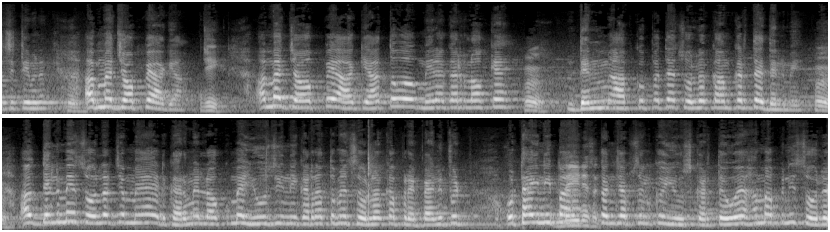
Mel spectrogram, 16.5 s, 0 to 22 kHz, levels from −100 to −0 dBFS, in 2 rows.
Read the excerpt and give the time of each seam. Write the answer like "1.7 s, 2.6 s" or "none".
14.2 s

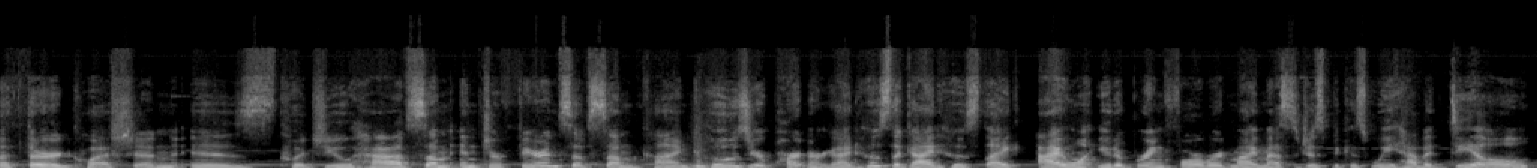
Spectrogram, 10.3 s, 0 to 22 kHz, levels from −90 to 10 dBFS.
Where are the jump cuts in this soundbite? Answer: 4.6 s

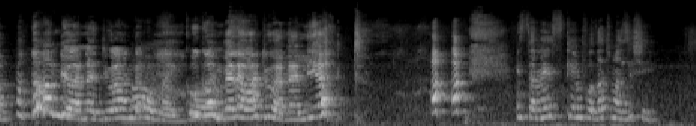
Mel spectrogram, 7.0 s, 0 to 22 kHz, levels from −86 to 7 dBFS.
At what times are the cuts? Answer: 5.2 s

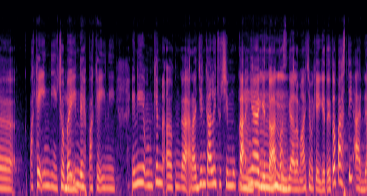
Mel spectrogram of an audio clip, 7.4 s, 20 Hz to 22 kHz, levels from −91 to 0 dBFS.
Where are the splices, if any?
none

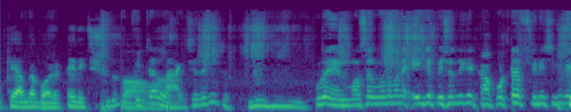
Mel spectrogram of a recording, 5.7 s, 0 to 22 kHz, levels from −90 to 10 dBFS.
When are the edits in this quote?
1.2 s

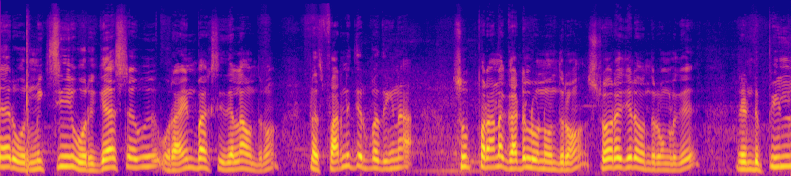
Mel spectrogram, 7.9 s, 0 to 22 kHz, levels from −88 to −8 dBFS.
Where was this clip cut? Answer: none

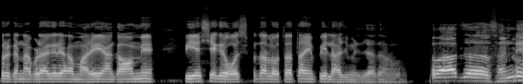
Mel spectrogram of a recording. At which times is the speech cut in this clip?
4.3 s

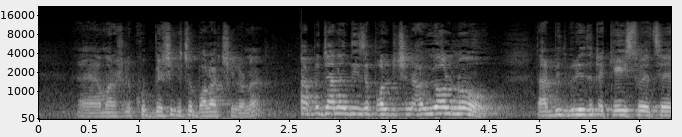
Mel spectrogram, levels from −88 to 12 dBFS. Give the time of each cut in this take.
2.6 s

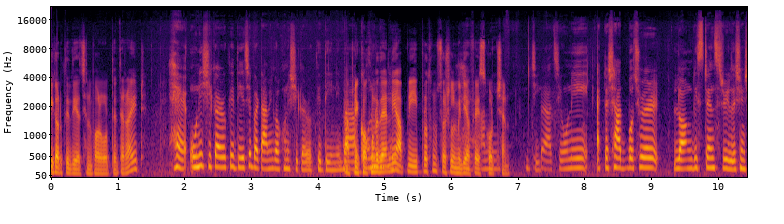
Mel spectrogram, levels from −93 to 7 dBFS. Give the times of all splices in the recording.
7.6 s

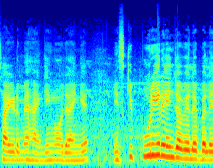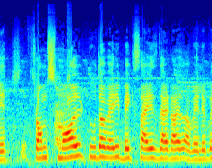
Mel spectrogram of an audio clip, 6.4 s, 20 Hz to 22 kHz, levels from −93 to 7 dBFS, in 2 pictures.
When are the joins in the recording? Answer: none

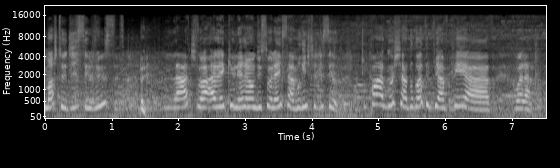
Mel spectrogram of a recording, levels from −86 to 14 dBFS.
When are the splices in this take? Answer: 4.6 s

